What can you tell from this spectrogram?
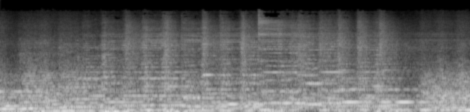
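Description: A large ensemble of double basses, about forty players, bowing a traditional tune together in sustained, full chords.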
